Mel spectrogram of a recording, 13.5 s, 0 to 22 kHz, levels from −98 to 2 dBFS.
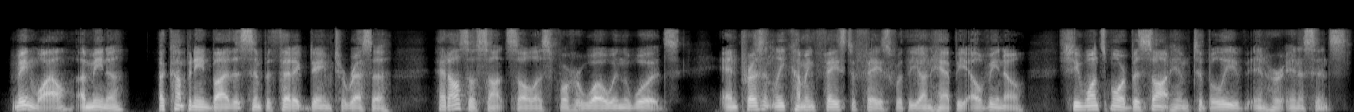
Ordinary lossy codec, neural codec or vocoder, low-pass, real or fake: AAC, 32 kbps; codec, 24 kHz, 0.9 kbps, DualCodec; 7.2 kHz; fake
